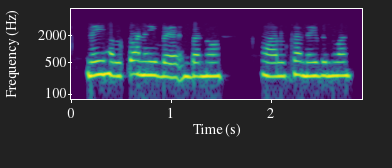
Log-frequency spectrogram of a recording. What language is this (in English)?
Hindi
